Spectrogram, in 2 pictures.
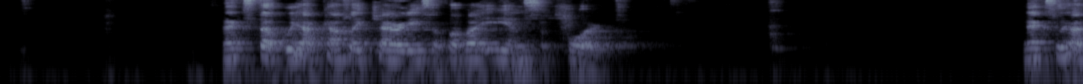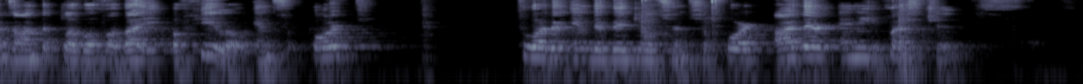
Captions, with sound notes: Next up we have Catholic Charities of Hawaii in support. Next we have (speaking Hawaiian) of Hilo in support, two other individuals in support. Are there any questions?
